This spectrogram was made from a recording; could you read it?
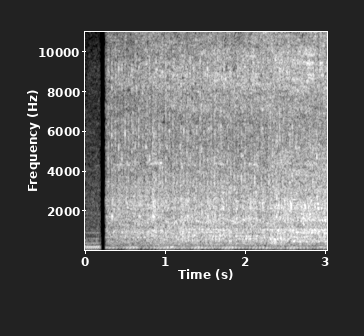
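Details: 2012 Mini Cooper, N16 naturally aspirated engine, 113,000 miles, with an intermittent crank no-start and no codes. After a brief drop-out it catches and settles into an even, steady idle with light valvetrain ticking and no misfire.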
